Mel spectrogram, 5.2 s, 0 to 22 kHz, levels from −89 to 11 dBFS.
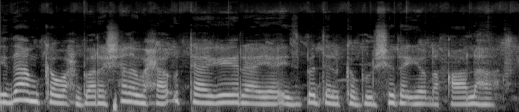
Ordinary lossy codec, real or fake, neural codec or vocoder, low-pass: none; real; none; none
